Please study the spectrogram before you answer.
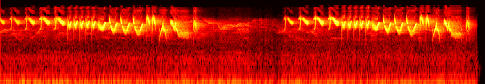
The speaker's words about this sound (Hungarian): Remélem, sokaknak ismerős volt a hang. Talán könnyű megjegyezni, nekem is ez volt az első madárhang, amit megjegyeztem madarász pályafutásom során.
